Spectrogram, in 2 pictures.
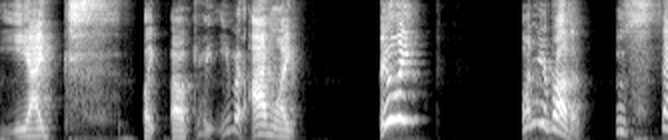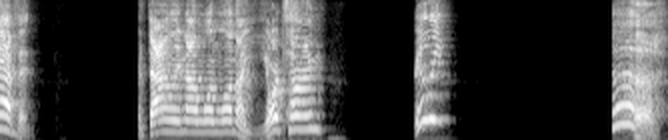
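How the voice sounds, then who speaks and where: A woman reacts casually to a video in a hugely animated voice. Her pitch swings widely as she throws in slangy, incredulous comments in the manner of a reaction host. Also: takes it slowly, pauses often.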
